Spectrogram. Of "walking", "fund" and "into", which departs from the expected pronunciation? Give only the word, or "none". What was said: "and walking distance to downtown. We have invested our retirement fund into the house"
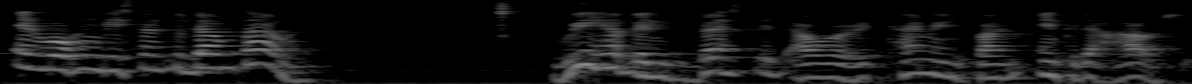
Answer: fund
